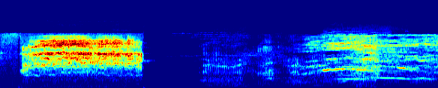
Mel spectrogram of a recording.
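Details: Pig letting out a loud, shrill squeal lasting nearly two seconds. After a brief pause come rougher, wavering squealing cries that build again.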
